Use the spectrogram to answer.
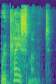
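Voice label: "replacement", British English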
